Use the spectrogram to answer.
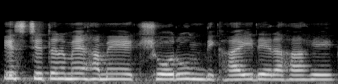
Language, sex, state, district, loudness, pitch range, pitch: Hindi, female, Madhya Pradesh, Bhopal, -13 LUFS, 225-250 Hz, 235 Hz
